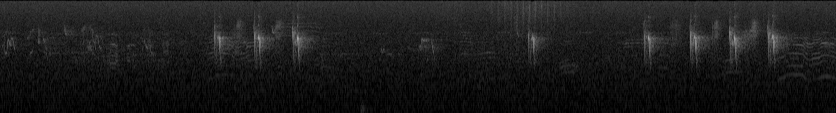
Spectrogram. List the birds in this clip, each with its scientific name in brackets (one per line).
Gray-backed Camaroptera (Camaroptera brevicaudata)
